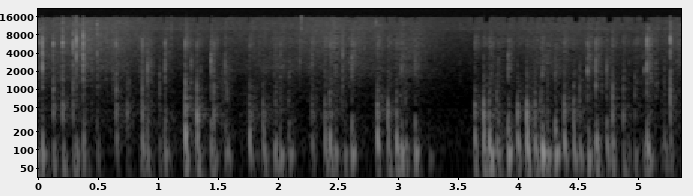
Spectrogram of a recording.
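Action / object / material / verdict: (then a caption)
tap / winter slipper / unknown / none. Fingertips tap rapidly on a winter slipper whose sole is not anti-slip, so it sounds different from a blue slipper. The taps are short, soft and dull, heavy in the low end, and sound somewhat like tapping on leather. The steady tapping breaks off in a brief pause just past the three-second mark, then resumes.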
